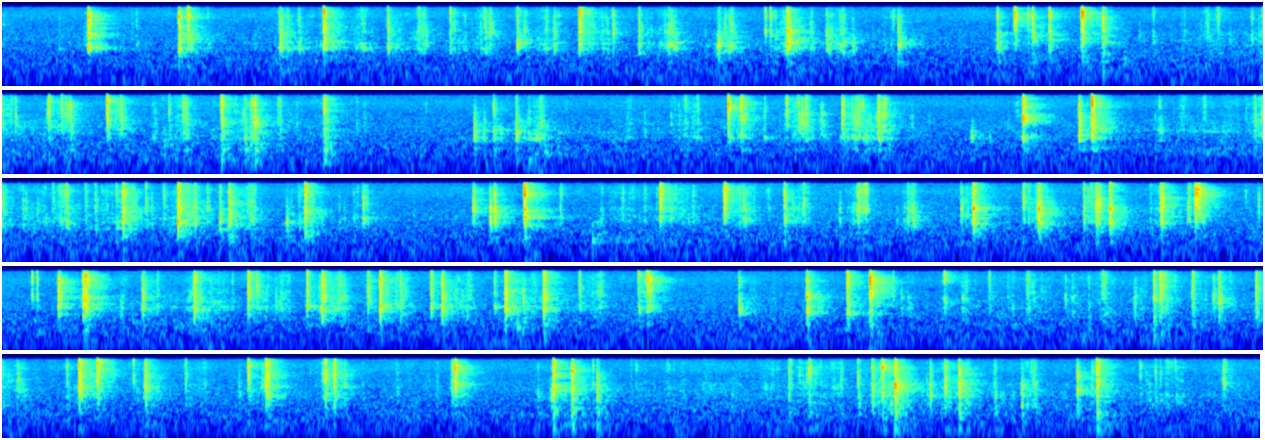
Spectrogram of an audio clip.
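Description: Small screwdriver backing the screws out of a netbook's plastic bottom cover: irregular runs of small clicks and ticks as the bit works in the screw heads, with short pauses between screws.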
